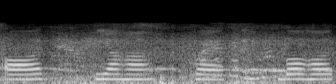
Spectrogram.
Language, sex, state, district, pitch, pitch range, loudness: Hindi, female, Chandigarh, Chandigarh, 235 Hz, 230-240 Hz, -13 LUFS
